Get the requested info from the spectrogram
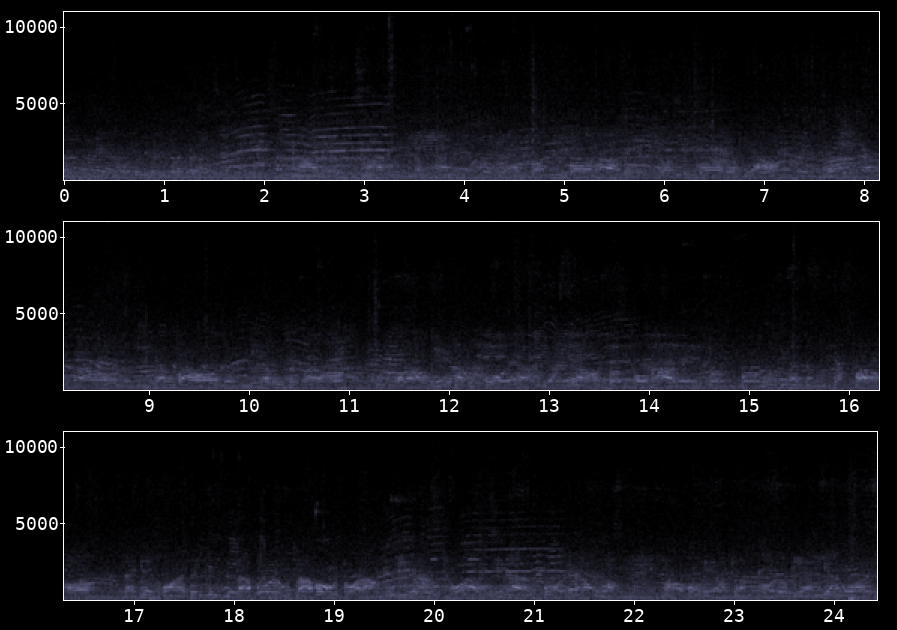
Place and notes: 林口老街市場 - 菜販叫賣聲
臺灣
